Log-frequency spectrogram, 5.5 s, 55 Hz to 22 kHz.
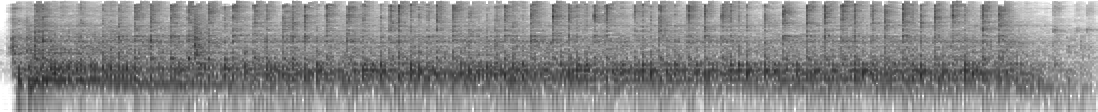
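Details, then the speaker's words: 1983 Husqvarna 266SE chainsaw, ported, new piston, after clutch replacement, warm: steady even two-stroke idle buzz with no clutch rattle, normal idle. "Now I'm going to say already, I don't hear that clutch rattling. Do you guys?"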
